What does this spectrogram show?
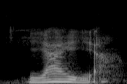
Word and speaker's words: jæja: me how to pronounce it butter basically how it's spelled is I'll throw it on the screen with editing magic yeah yeah your hi-yah yeah and basically this word can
